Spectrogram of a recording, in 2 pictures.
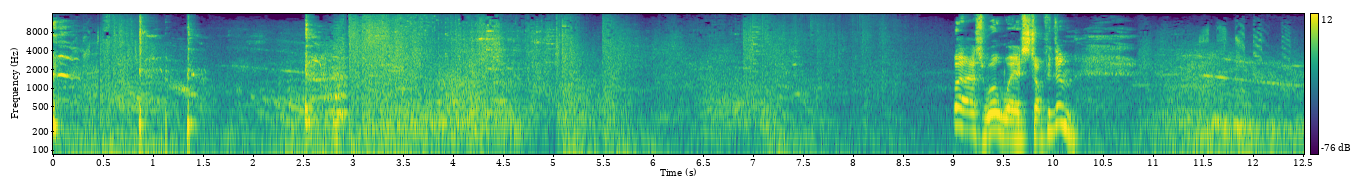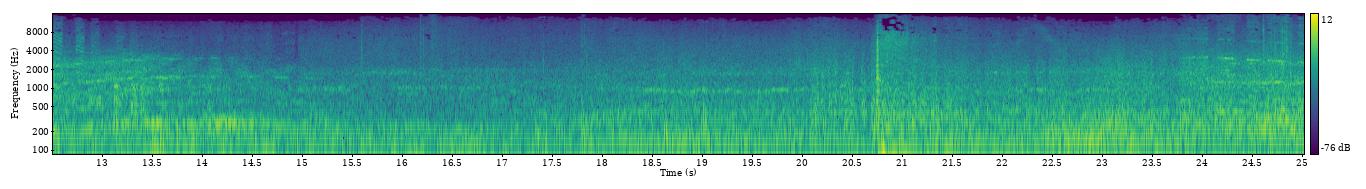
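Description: A man talks into a microphone with animation.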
